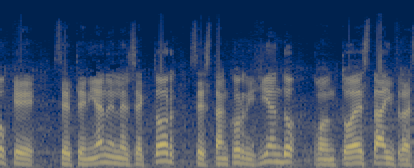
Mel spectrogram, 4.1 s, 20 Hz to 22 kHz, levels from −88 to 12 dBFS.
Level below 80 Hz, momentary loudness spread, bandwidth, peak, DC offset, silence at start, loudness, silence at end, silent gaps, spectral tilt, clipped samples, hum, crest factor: -50 dBFS; 6 LU; 12.5 kHz; -6 dBFS; under 0.1%; 0 s; -20 LUFS; 0 s; none; -6 dB/octave; under 0.1%; none; 14 dB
